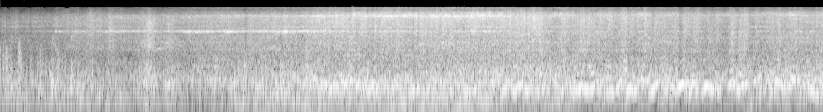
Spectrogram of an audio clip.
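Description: Bernina Express train running on the rails, heard from an open carriage window, with a thin high wheel squeal for a few seconds in the first half. The running noise grows louder about four seconds in.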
